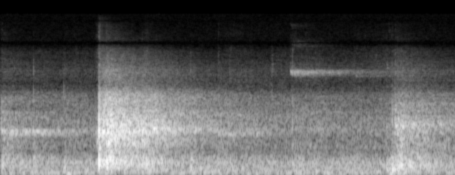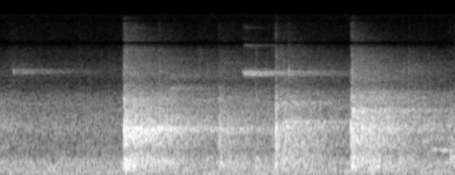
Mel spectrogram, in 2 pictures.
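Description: Badminton rackets strike a shuttlecock, with the smacks echoing in an indoor hall.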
